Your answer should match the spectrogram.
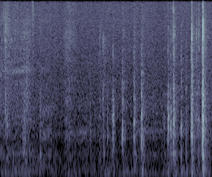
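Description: Near silence, with a few faint, light clicks and ticks in the second half as sheets of wood veneer are handled.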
